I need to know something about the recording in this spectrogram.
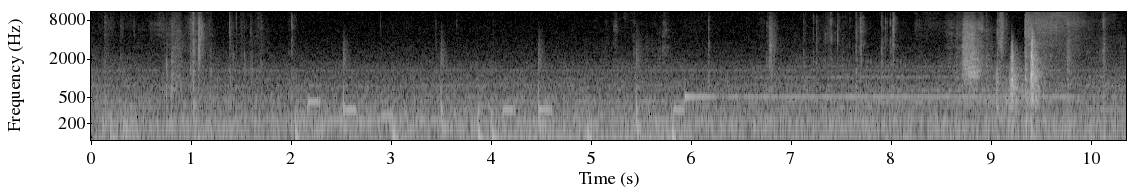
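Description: A stiff book page is turned with a papery flap.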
